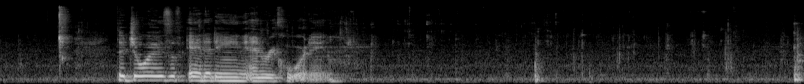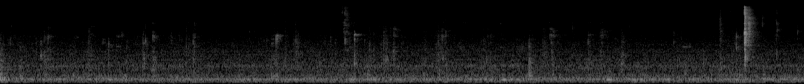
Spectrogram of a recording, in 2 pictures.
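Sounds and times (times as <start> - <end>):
faint steady hum: 0.0 - 16.0
person chewing food: 3.4 - 16.0.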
